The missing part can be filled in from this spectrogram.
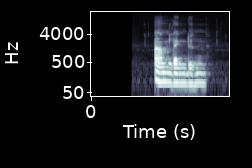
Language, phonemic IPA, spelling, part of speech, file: Dutch, /ˈanlɛŋdə(n)/, aanlengden, verb, Nl-aanlengden.ogg
- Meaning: inflection of aanlengen: 1. plural dependent-clause past indicative 2. plural dependent-clause past subjunctive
